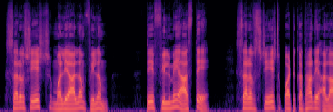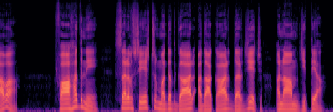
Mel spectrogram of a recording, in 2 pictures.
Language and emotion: Dogri, neutral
